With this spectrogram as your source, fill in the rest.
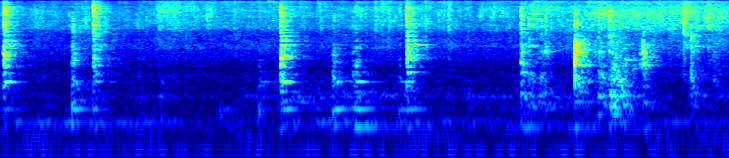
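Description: Boiled potato is stirred into a frying onion-spice mixture in a pan on a low flame, with a steady soft sizzle under irregular clattering strokes of a spoon against the pan, close up and with no talking.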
